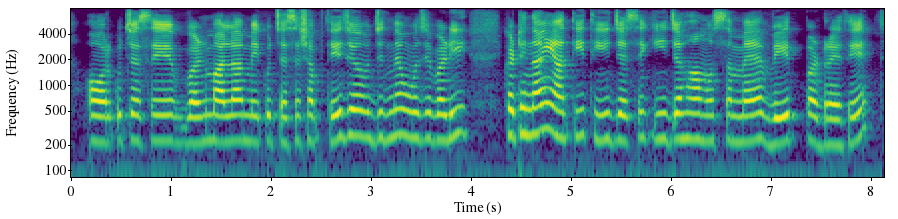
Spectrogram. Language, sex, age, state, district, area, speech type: Hindi, female, 18-30, Rajasthan, Jodhpur, urban, spontaneous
